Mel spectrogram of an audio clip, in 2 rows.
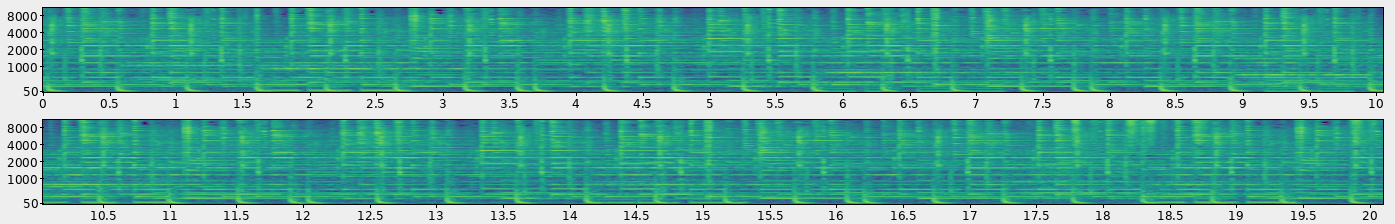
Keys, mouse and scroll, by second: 0.1-3.1 drag, 3.6-5.8 drag, 7.1 alt+click, 9.2 w, 15.1 shift+click, 16.1 click, 16.6 shift+click, 17.4 click, 18.0 alt+click.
